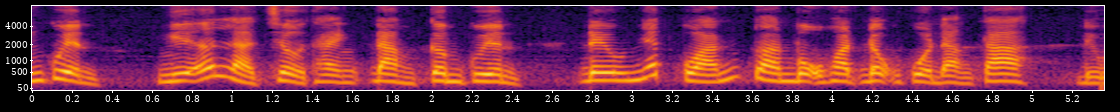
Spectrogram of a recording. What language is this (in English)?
Vietnamese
